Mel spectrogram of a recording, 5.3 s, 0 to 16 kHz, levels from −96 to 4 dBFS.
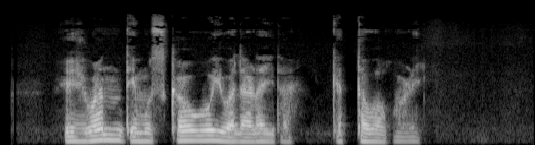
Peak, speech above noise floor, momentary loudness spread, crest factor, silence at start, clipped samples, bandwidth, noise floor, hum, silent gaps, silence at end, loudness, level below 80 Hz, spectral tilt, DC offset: -6 dBFS; 45 dB; 16 LU; 18 dB; 0.65 s; under 0.1%; 10.5 kHz; -67 dBFS; none; none; 1.15 s; -22 LUFS; -56 dBFS; -6.5 dB/octave; under 0.1%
